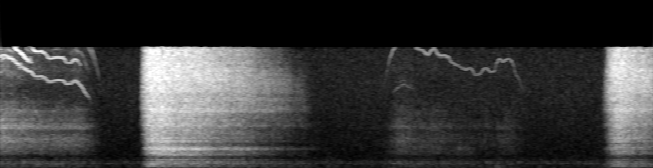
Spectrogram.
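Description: Slow, deep breathing as part of a relaxation exercise. A soft in-breath is followed by a louder out-breath about a second and a half in, which fades away over a second or so; another quiet breath comes near the end.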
